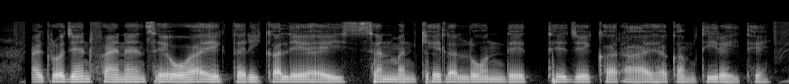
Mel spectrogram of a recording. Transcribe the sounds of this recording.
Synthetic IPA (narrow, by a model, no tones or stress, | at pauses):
maːɪkɾoːd͡ʒeːnfʰaːɪnɛːnsḛoːɦaeːk̚t̪ɐɾiːka̰leɐɪsənmənkʰeːla̰loːnd̪eːt̪ʰːed͡ʒeːkʰəɾa̰ːeɦəkəmt̪iɾɐɦit̪ʰeː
